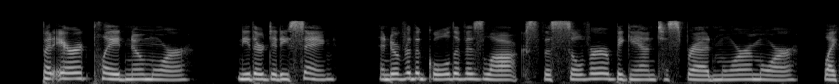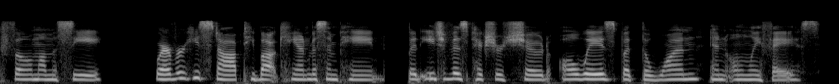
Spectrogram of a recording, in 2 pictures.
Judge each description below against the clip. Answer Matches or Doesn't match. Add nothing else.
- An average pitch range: Doesn't match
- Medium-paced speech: Matches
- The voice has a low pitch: Doesn't match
